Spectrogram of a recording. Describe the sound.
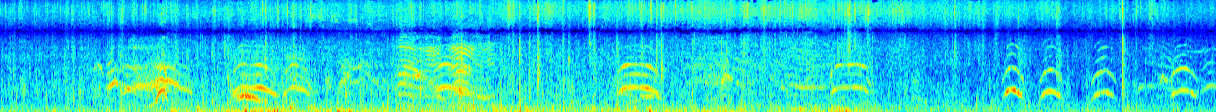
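A herd of a few hundred ranch horses, driven by cowboys, gallops past in the town of Maybell, Colorado, a loud continuous rumble of countless hooves, with rising-and-falling calls and voices shouting over the din.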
